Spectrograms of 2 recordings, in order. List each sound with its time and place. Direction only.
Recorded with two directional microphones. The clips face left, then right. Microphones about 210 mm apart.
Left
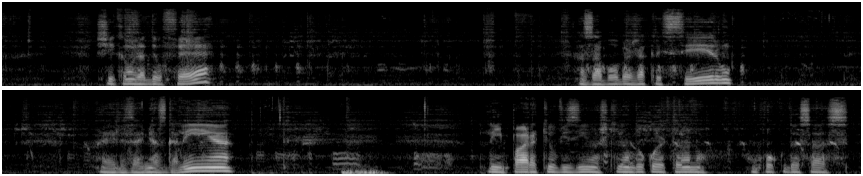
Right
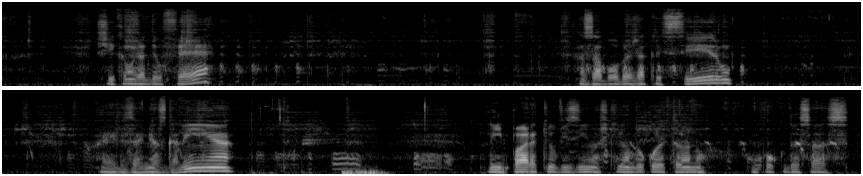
1.0 s speech: 30° left (ahead or behind)
5.8 s speech: 25° left (ahead or behind)
9.5 s speech: 25° left (ahead or behind)
11.9 s a sound: 15° right (ahead or behind)
13.4 s a sound: 20° left (ahead or behind)
13.7 s speech: 15° left (ahead or behind)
